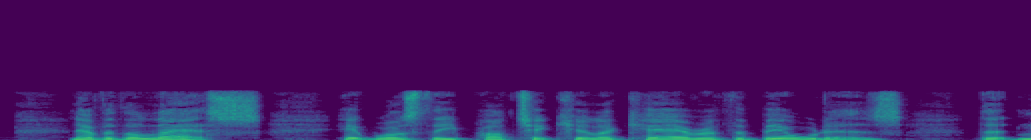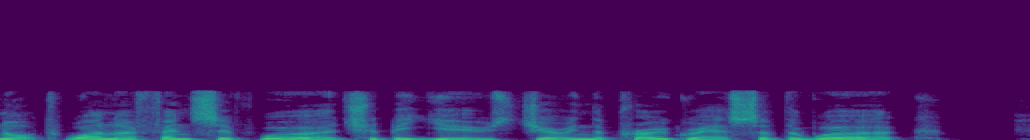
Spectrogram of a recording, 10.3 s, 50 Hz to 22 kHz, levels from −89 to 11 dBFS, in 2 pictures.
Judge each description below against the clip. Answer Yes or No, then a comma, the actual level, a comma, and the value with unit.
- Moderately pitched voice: No, low, 120 Hz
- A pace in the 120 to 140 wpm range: Yes, slow, 135 wpm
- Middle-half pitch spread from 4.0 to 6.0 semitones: Yes, average, 4.4 semitones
